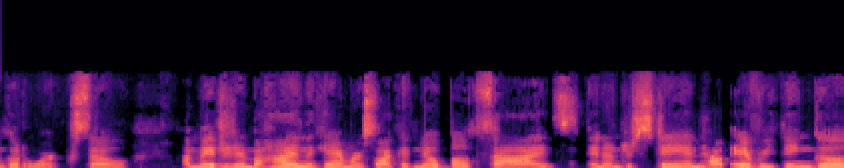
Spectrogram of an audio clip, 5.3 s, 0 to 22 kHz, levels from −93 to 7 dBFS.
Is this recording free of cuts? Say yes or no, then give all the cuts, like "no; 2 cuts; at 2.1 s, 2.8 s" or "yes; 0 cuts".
yes; 0 cuts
